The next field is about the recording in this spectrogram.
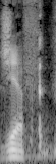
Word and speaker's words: GIF: It's actually supposed to be pronounced GIF.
